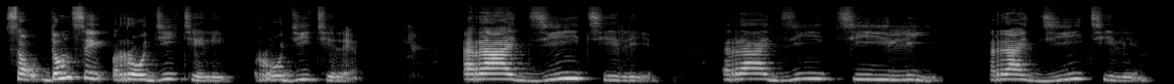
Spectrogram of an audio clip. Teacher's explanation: O is pronounced as a and ye as e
